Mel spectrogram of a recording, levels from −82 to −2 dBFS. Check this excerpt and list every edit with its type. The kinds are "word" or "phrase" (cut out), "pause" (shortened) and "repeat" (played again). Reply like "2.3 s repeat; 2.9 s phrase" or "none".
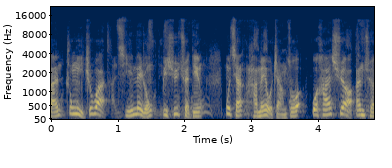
3.8 s pause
